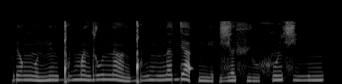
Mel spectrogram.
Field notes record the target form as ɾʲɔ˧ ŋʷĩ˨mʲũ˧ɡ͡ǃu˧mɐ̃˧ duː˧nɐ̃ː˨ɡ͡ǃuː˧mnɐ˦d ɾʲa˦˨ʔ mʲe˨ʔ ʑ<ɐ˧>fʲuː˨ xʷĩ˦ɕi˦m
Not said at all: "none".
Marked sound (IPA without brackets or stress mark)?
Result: ɐ˧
